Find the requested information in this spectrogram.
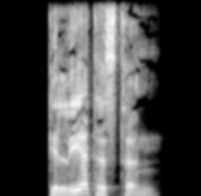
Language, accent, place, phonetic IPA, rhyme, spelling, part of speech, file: German, Germany, Berlin, [ɡəˈleːɐ̯təstn̩], -eːɐ̯təstn̩, gelehrtesten, adjective, De-gelehrtesten.ogg
- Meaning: 1. superlative degree of gelehrt 2. inflection of gelehrt: strong genitive masculine/neuter singular superlative degree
